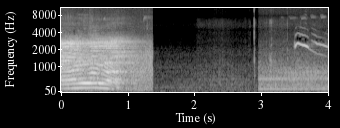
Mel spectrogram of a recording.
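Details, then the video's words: Red deer stag roaring during the rut at the Rennsteig forest in Thuringia, 2014, recorded on a hunt; one harsh, harmonic roar of about a second that drops in pitch at its end, followed by silence and faint forest background. "Roaring red stags in Thuringia"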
